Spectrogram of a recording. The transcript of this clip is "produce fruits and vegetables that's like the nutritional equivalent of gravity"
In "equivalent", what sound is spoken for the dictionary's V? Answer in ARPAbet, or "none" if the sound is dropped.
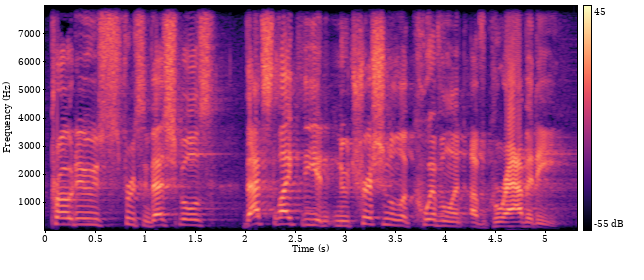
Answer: V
